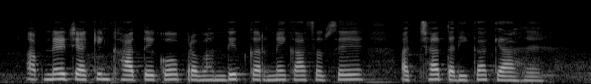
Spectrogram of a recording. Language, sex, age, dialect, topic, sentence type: Hindi, female, 41-45, Hindustani Malvi Khadi Boli, banking, question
